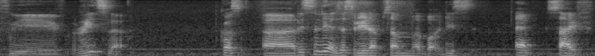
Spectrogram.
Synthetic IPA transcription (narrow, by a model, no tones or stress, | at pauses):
fwifɹitsla̰ | bikɔs | aɹisə̃nliajd͡ʒasɹidap̚tsãməbaʊt̚dis | ɛp̚sajf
